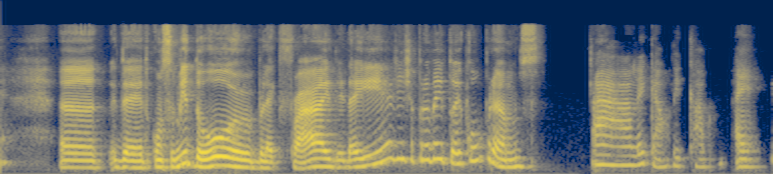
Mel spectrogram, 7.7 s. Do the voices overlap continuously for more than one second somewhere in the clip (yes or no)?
no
